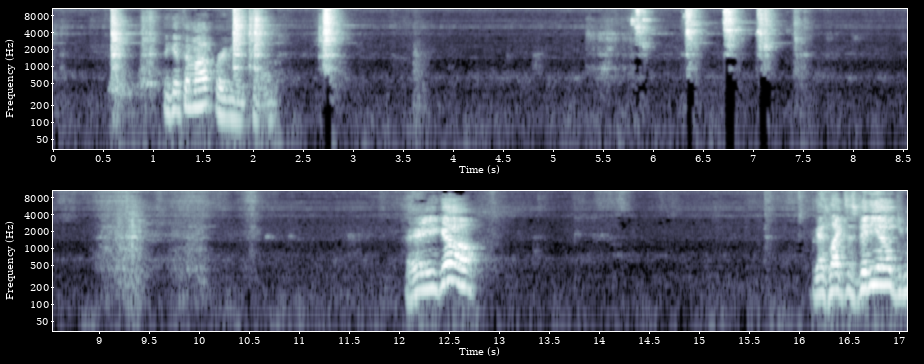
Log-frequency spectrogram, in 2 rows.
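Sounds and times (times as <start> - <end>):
soft rustle: 12.8 - 16.4.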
